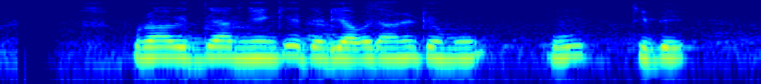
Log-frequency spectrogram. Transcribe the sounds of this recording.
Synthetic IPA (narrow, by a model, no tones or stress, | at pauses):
puɾaːʋid̪jaːɡnjeŋkeːd̪ɐɖijaʋɐd̪aːneʈijomu | ɦuːt̪ibe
